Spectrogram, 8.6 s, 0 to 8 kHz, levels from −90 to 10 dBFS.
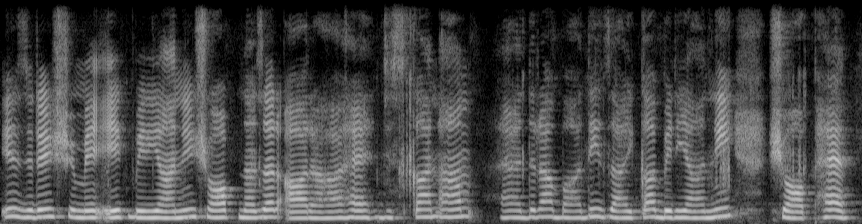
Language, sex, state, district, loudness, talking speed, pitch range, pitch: Hindi, female, Jharkhand, Palamu, -17 LUFS, 120 wpm, 240-265 Hz, 245 Hz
